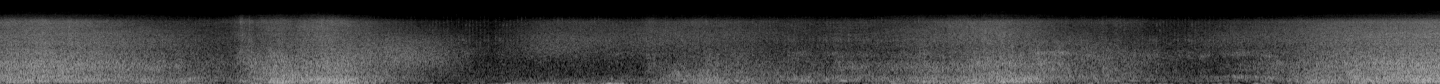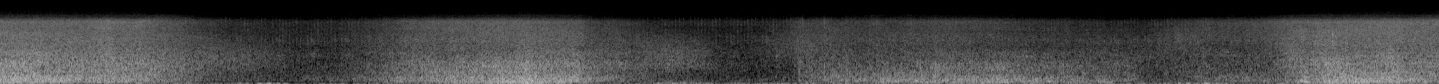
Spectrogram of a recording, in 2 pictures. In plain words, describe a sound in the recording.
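Waves wash onto a shore in slow, rolling surges.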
